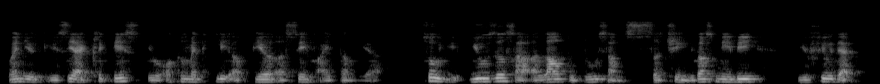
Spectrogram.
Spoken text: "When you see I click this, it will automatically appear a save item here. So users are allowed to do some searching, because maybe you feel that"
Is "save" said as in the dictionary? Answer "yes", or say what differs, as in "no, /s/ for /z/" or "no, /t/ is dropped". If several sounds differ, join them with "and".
no, /f/ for /v/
